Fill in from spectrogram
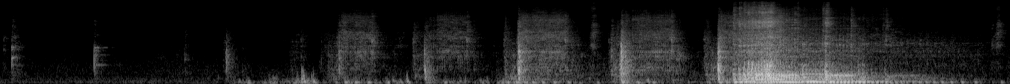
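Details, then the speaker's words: SSR pit bike, fresh fuel added; several short spluttering start attempts, one brief ragged catch that fades; owner suspects gummed carburetor and stuck float. "we have life it almost sounds like it wants to run let's try one more and we'll try with the choke on this time no i imagine we have a uh imagine we have a stuck float pretty common"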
